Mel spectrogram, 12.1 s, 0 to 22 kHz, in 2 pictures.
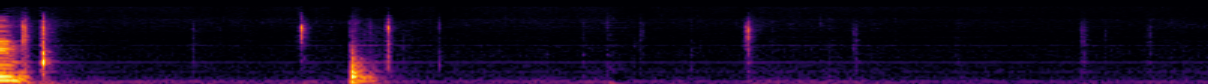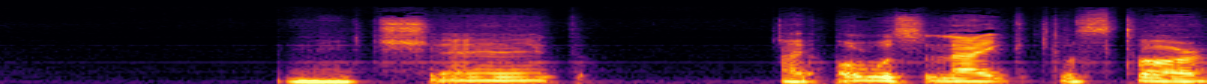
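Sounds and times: computer keys and mouse clicks: 0:00.1 - 0:00.3.

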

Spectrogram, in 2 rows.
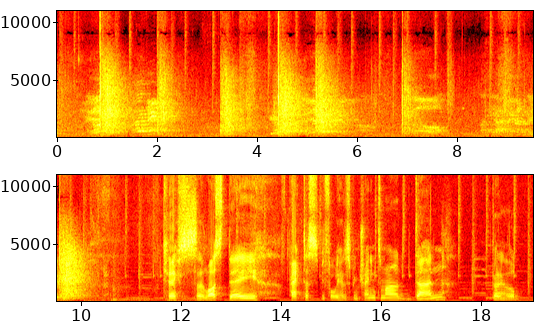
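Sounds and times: baseballs smacking into mitts: 0:00.8 - 0:02.5, 0:03.1 - 0:05.7, 0:06.3 - 0:07.2, 0:08.8 - 0:10.7.

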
